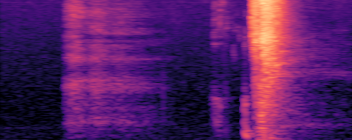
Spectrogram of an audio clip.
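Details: An adult has a sneezing fit after drinking alcohol; drinking often triggers such fits for no clear reason: paroxysmal sneezing.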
